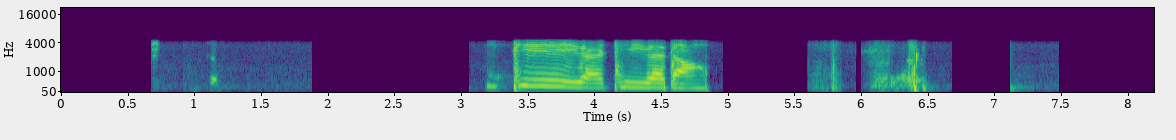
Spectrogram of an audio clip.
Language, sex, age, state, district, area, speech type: Dogri, female, 60+, Jammu and Kashmir, Udhampur, rural, conversation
